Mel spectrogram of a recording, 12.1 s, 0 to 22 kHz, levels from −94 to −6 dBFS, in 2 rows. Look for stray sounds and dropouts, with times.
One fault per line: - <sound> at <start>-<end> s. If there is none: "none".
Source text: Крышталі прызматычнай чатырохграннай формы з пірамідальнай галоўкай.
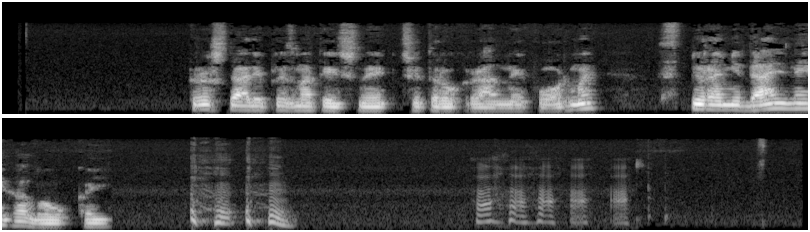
- cough at 7.4-8.3 s
- laugh at 9.5-10.8 s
